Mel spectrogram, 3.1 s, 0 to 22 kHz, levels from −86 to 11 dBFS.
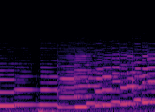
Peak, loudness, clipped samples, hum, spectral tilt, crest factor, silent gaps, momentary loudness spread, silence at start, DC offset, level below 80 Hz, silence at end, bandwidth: -24 dBFS; -37 LUFS; under 0.1%; none; -8.5 dB/octave; 12 dB; none; 7 LU; 0 s; under 0.1%; -56 dBFS; 0 s; 6 kHz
